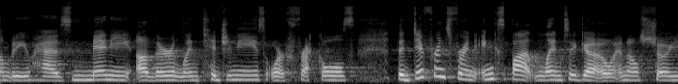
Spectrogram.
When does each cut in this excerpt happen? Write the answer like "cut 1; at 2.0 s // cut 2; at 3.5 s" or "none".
none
